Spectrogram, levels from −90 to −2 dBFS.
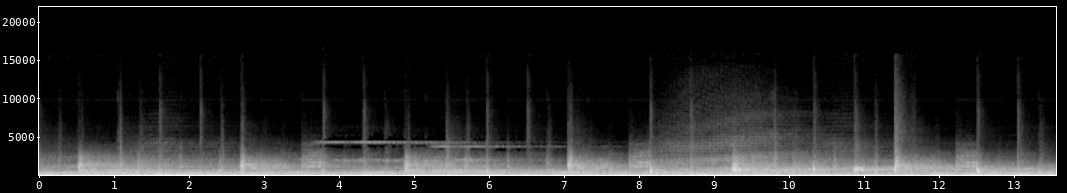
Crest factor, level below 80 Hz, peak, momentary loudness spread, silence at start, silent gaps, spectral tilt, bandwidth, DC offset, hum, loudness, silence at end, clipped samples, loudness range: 14 dB; -20 dBFS; -2 dBFS; 3 LU; 0 s; none; -9 dB/octave; 5.4 kHz; 0.2%; none; -19 LUFS; 0 s; under 0.1%; 2 LU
